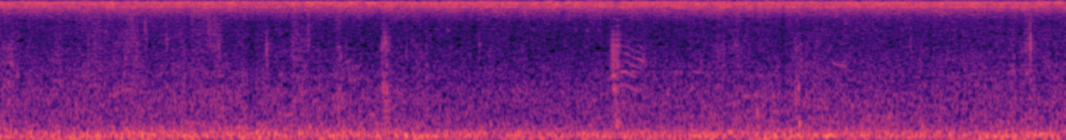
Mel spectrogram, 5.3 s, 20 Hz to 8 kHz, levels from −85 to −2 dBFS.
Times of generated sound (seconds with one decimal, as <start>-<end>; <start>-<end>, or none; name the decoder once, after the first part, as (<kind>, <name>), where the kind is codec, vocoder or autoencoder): 0.6-1.5 (vocoder, BigVGAN v2)

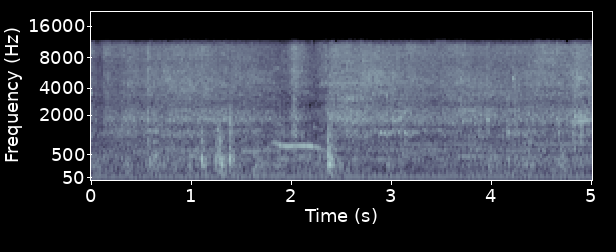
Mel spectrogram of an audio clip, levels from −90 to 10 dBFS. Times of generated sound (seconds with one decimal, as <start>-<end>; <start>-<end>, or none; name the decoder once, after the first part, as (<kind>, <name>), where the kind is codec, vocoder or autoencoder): none

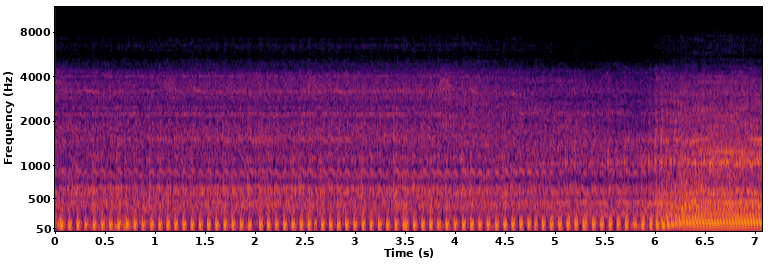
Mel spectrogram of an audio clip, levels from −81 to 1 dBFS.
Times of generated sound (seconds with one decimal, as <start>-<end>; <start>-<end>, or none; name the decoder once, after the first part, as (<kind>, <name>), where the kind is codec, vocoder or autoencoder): 2.0-2.6 (vocoder, BigVGAN v2); 3.5-4.8; 5.3-6.0

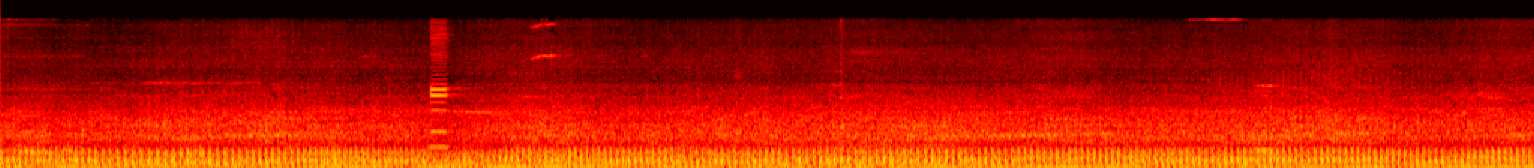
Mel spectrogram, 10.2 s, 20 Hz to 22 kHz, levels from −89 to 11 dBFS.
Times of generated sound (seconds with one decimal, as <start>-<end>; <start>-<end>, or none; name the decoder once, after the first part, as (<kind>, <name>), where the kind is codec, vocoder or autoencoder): 0.0-0.6 (codec, DAC)

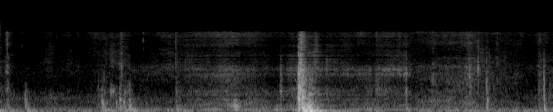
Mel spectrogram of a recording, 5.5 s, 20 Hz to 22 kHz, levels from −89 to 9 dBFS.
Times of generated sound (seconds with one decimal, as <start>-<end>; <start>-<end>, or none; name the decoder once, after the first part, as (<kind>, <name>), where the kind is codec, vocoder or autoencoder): 1.8-4.1 (codec, SNAC)

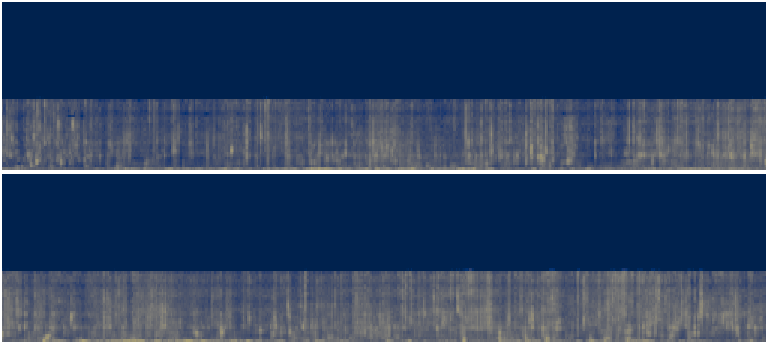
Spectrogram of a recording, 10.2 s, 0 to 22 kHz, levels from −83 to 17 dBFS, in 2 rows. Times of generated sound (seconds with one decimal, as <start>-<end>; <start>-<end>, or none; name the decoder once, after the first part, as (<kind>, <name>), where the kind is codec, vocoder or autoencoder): 0.6-10.2 (codec, SNAC)

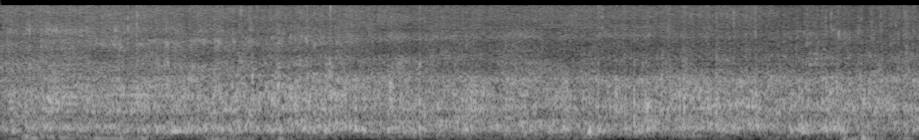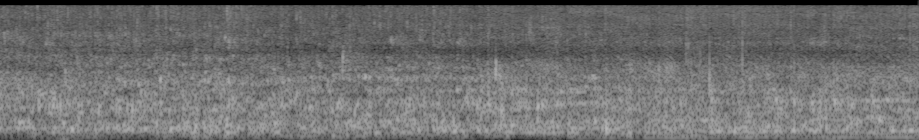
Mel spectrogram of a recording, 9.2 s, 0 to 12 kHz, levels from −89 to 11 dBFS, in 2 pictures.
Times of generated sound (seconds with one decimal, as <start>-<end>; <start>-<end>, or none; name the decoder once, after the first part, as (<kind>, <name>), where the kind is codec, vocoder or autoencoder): 0.0-1.1 (codec, SNAC); 1.7-4.0; 7.0-9.2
